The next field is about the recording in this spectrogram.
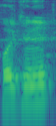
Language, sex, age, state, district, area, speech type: Assamese, male, 60+, Assam, Lakhimpur, urban, spontaneous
